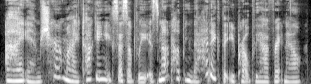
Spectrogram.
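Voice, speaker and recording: A woman playing a nervous, caring young magic researcher in an ASMR audio drama, rambling in a flustered, halting, apologetic way. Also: mid-range voice, animated, gravelly, darkish tone, slightly rough, no room sound.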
